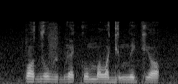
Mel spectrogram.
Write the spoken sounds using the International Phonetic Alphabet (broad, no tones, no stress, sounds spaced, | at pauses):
p ɒ d o v e b ɭ æ k o m ɒ lˠ e ɡʲ ɒ m e kʲ ɒ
